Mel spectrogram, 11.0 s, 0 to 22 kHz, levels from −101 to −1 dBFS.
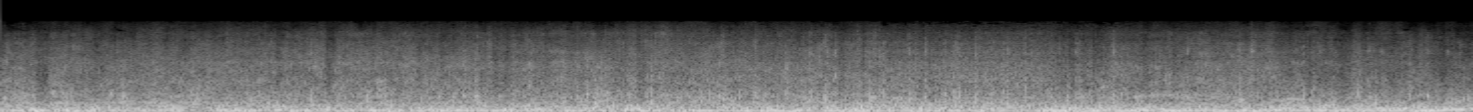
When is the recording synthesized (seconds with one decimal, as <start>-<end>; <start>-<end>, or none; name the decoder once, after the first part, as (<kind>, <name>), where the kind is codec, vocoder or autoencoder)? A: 0.0-6.6 (codec, HILCodec); 8.4-11.0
